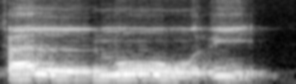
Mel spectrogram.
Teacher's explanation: huruf ra di sini berharokat kasrah, makanya ia dibaca tarqiq atau tipis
